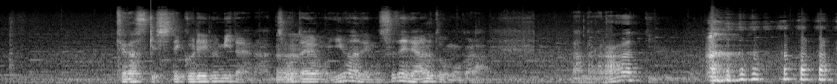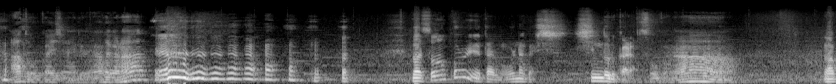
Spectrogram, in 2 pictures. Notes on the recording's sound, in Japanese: 今回もマイクの設定をミスってしまい、雑音多めです。貸し切ったスタジオの真ん前で道路工事してやがりました。ガガガガと音が入っちゃいました。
